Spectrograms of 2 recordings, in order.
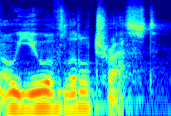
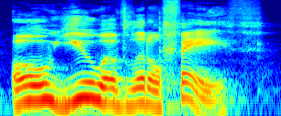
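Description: First: Softer, gentle understated reproach; comforting. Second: Slow, emphatic mild scolding; mad, insulting. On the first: Preacher voicing Jesus to the anxious, comforting. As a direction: say it softly, as comfort rather than rebuke. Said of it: "a comfort". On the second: Preacher showing Jesus as mad at us, scolding. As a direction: read it like a stern rebuke. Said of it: "sound like Jesus is mad at us". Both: Shown as a demonstration.

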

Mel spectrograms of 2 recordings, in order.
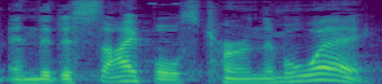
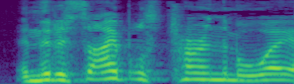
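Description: First: Said in the usual way. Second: Higher, louder and faster, hammering the point home; emphatic repeat. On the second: Shown as a demonstration. Pastor repeating the line to his congregation, emphatic and loud. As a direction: say it again with real force, driving it home.

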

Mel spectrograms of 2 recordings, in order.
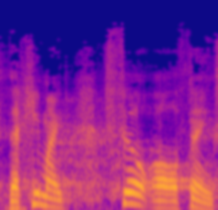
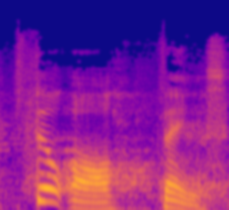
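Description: First: Said in the usual way. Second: "fill all things" drawn out very slowly and low, each word weighed; slow emphasis. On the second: Shown as a demonstration.

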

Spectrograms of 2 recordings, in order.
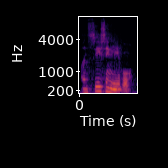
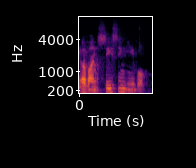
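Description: First: Soft echo. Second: Said in the usual way. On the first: Shown as a demonstration. Preacher lets the phrase sink in, softly. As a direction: let "Unceasing evil" fall away to a near hush.

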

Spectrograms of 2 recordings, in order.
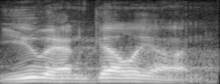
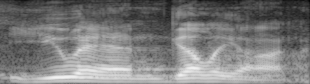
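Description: First: Euangelion repeated slowly, you-an-gel-ee-on; slow careful repeat of Euangelion; Greek word repeated. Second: Euangelion said slowly as you-an-gel-ee-on; slow deliberate euangelion; Greek word euangelion. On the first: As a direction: spell it out again by ear. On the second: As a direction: carefully sound out euangelion. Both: Shown as a demonstration. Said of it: "The word preacher in the Greek is".

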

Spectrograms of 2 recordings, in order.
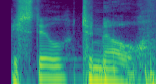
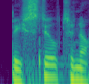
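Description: First: "Be still to know" slowed right down, leaning on "still"; slow and weighty. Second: Said in the usual way. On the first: Shown as a demonstration. Preacher to church, slow with "still" stressed. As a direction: let "still" sink in, slowly. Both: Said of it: "Can you hear that?".

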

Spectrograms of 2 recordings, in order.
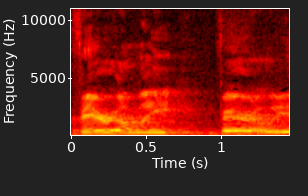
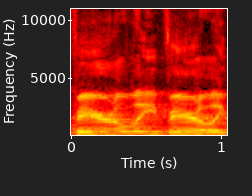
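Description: First: Said in the usual way. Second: Verily said louder, each verily pressed hard; emphatic verily. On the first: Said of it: "I love that word". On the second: Shown as a demonstration. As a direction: lean hard on verily, verily to show it matters. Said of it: "this is important, this matters".

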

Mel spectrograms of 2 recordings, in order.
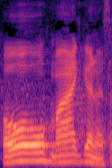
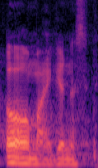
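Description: First: Louder, slow amused exclamation; dad reacting to the word, slow and louder; relieved disbelief. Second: Low, hushed gasp of dismay; a soft shocked murmur; quiet dismay. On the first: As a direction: let it out slowly through a laugh of relief. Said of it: "I was like". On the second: Retold or imitated. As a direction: let the heart sink quietly on it. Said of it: "my heart just went".

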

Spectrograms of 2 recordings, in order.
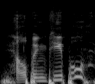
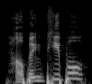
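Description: First: Mock puzzled. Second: High rising "Helping people?", bemused and loud; a confused doctor puzzling over his own good deed; puzzled question. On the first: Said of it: "And he just says". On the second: Retold or imitated. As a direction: ask "Helping people?" like he can't believe it. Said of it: "Question mark".

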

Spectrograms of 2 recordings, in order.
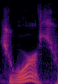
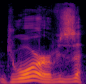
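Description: First: "dwarfs" ending in an f sound; "dwarfs", unvoiced fs at the end. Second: "dwarves" slowly, ending in a buzzing vz; "dwarves" with a v sound before the s. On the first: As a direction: say "dwarfs" with a soft f before the s. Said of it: "why is it dwarfs rather than". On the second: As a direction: stretch "dwarves" to show the v. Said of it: "D W A R V E S". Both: Shown as a demonstration.

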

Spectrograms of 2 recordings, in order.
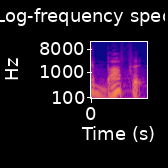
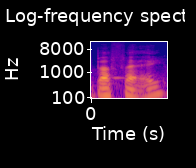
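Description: First: "buffet" as BUFF-it, stress up front; verb pronunciation of buffet. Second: "buffet" as buh-FAY, silent t; food pronunciation of buffet. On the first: Preacher quoting Paul's verse, "buffet" said BUFF-it. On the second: Preacher ruling out the meal word, "buffet" said buh-FAY. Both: Shown as a demonstration. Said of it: "that word's not buffet, right?".

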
